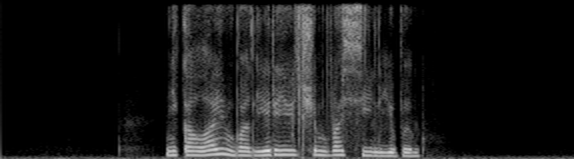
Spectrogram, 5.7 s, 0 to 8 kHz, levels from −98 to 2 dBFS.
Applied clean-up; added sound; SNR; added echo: neural diffusion model UNIVERSE++.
